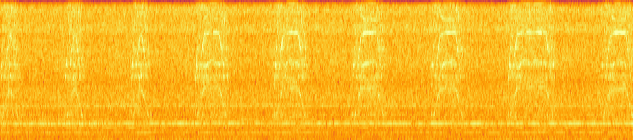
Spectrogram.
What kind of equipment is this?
slide rail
